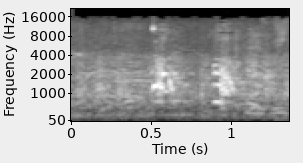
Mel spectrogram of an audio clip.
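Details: Airedale Terrier named Kujira at an agility competition, beginner class, 10 March 2013, after being disqualified; two sharp, loud barks about half a second apart over a public-address announcer's voice.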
